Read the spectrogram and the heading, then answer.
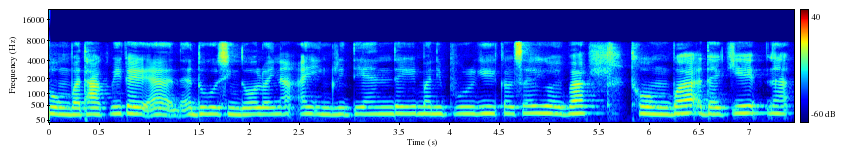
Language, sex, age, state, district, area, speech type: Manipuri, female, 18-30, Manipur, Thoubal, rural, spontaneous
